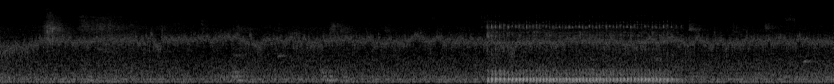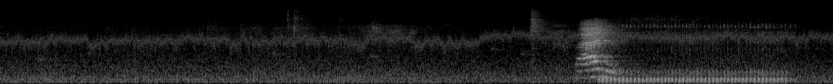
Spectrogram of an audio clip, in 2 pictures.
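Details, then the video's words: Sleeping English Bulldog snoring: two long, rough, low breaths of about two seconds each, some nine seconds apart, with a steady quiet hiss between them and a sharp click just before the second snore. "Bulldog ingles roncando"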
